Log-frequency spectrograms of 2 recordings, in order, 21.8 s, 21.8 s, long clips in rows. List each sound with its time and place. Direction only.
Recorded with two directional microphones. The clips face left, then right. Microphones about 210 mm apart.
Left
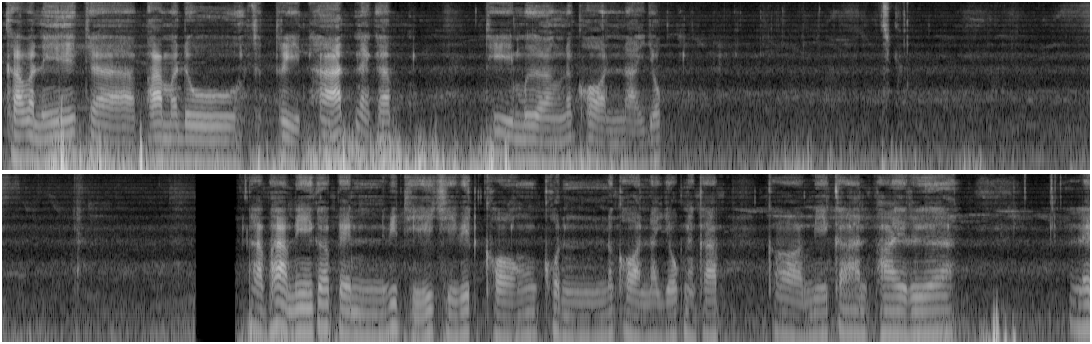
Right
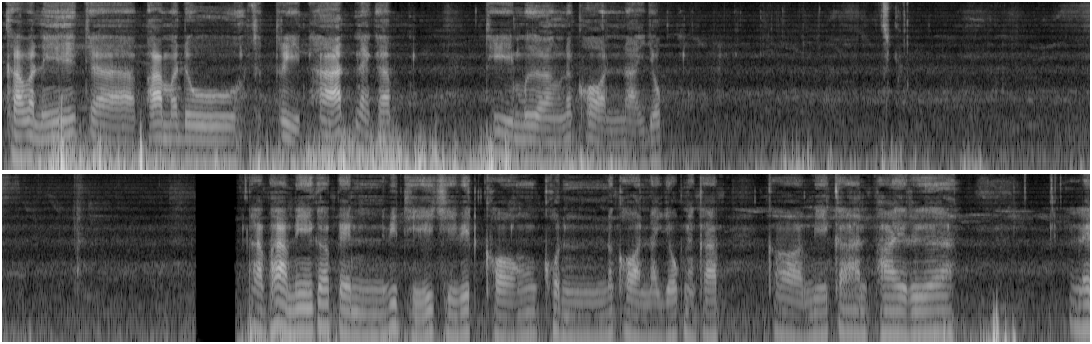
0.0 s speech: centre (ahead or behind)
13.3 s speech: 5° right (ahead or behind)
21.3 s keys jangling: 5° right (ahead or behind)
